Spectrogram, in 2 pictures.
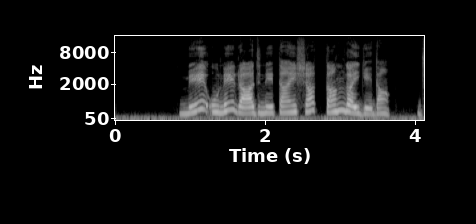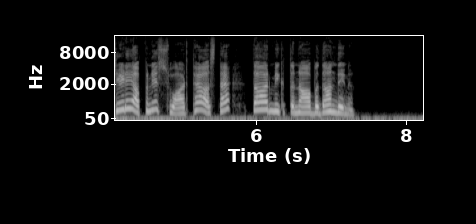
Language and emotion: Dogri, disgusted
